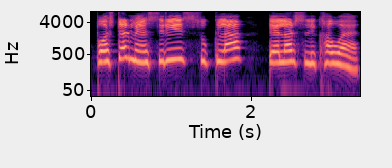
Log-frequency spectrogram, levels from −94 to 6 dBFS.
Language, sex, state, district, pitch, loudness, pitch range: Hindi, female, Jharkhand, Garhwa, 320 Hz, -13 LUFS, 295-360 Hz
